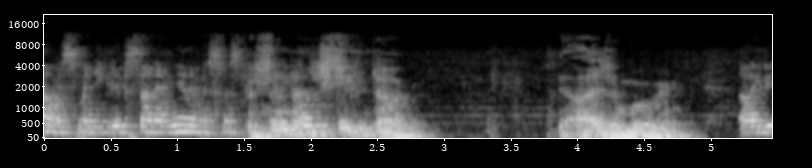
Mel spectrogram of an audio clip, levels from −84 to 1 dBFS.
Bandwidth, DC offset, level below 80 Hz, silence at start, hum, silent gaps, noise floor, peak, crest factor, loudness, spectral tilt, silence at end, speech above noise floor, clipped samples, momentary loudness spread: 10.5 kHz; under 0.1%; -42 dBFS; 0 s; none; none; -47 dBFS; -2 dBFS; 14 dB; -16 LUFS; -7.5 dB/octave; 0 s; 32 dB; under 0.1%; 14 LU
